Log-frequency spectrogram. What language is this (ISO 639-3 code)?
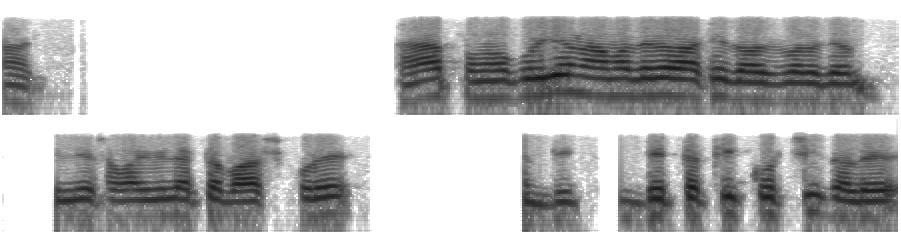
ben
